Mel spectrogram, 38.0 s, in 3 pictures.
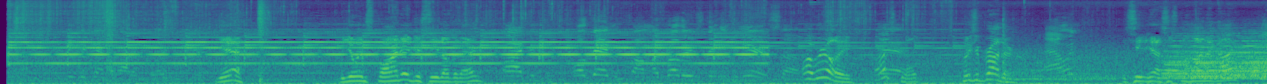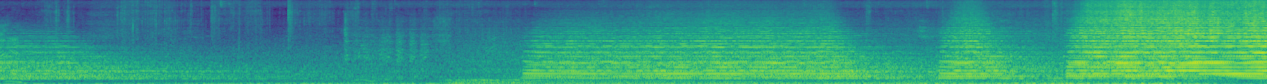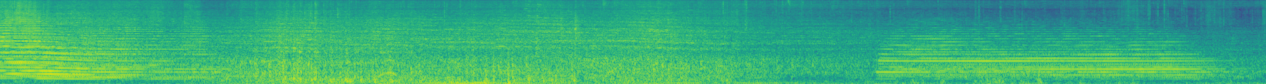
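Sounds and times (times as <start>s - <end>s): locomotive horn blasts: 11.5s - 15.0s, 17.9s - 27.8s, 34.1s - 37.8s
freight cars clattering over rails: 27.6s - 33.8s.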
